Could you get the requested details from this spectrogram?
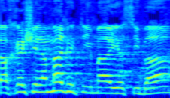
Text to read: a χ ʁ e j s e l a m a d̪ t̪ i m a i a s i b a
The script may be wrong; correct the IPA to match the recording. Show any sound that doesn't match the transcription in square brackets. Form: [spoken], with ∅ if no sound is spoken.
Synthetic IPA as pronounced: a χ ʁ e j [ʃ] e l a m a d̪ t̪ i m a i a s i b a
